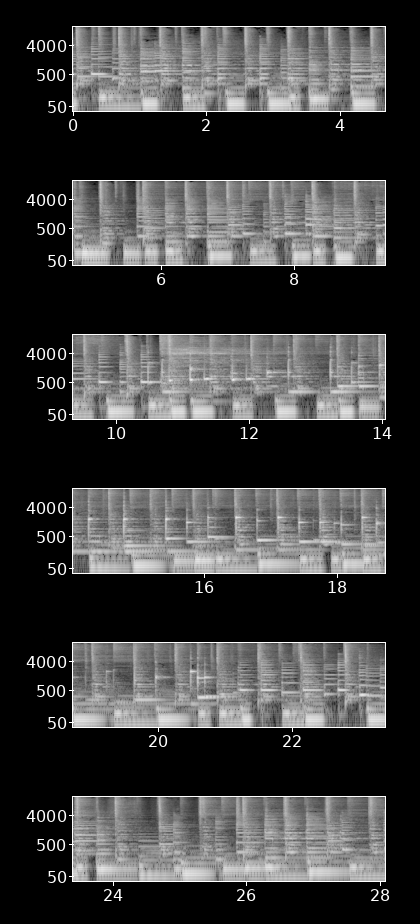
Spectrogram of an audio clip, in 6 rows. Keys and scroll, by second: 18.9-19.8 typing.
